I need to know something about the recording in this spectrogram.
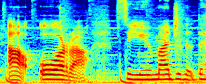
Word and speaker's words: ahora: aura is now now remember H in Spanish is silent so we don't say ahora we say our aura so you imagine that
